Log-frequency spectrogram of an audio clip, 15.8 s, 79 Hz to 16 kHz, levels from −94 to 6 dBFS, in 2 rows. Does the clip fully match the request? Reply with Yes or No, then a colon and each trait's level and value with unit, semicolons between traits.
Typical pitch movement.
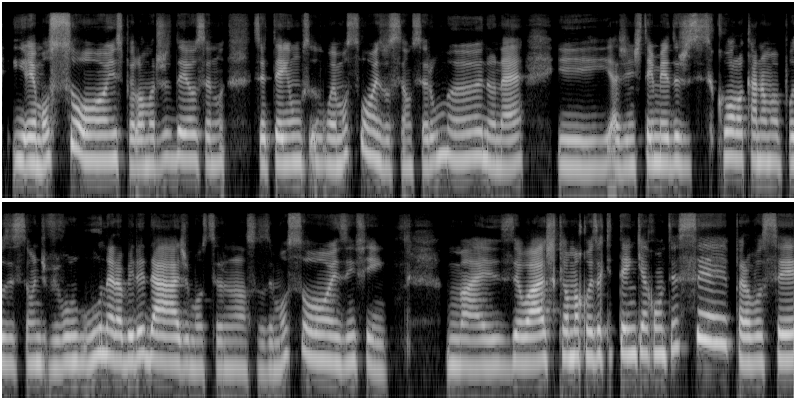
Yes: average, 3.0 semitones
